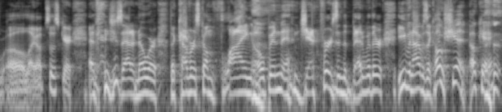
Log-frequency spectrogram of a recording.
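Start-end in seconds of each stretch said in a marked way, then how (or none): 0.1-1.1 put-on weepy teenage voice, crying and sobbing. Retelling a story about a girl lying in her bed, imitating her crying and sobbing. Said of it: "like crying and sobbing like a teenager".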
